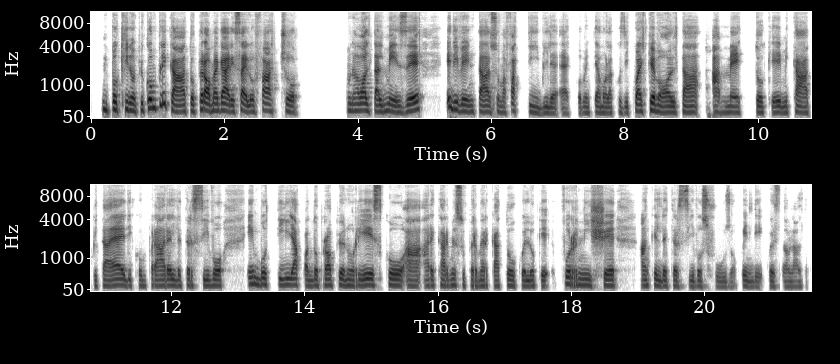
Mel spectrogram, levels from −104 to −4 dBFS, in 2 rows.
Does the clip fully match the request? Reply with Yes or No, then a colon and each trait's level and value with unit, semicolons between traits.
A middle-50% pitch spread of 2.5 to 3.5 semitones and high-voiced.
No: average, 2.8 semitones; medium, 140 Hz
